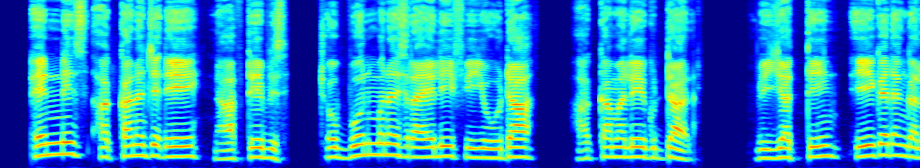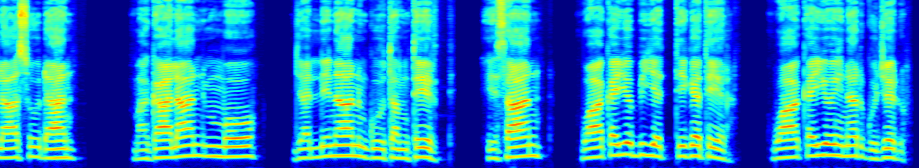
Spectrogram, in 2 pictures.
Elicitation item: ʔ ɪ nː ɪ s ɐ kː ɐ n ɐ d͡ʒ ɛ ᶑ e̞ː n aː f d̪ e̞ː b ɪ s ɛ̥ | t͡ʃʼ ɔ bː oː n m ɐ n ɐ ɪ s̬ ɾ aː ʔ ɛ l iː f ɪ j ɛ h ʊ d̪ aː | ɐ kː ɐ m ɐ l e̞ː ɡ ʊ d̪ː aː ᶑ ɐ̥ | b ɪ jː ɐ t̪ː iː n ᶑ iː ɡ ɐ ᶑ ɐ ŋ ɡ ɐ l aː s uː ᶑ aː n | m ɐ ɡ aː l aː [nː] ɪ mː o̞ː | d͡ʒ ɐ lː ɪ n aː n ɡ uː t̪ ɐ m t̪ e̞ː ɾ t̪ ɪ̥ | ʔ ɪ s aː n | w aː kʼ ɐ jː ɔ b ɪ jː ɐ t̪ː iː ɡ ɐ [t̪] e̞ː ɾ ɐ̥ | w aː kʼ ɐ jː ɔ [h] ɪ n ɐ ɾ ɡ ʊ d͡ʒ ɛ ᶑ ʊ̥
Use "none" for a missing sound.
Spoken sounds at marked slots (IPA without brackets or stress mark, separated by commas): n, t̪, h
